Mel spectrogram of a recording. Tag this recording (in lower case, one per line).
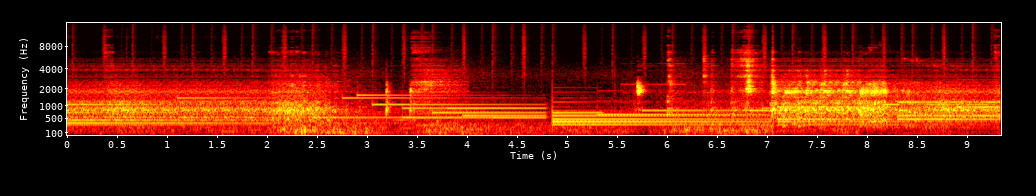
chime
music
